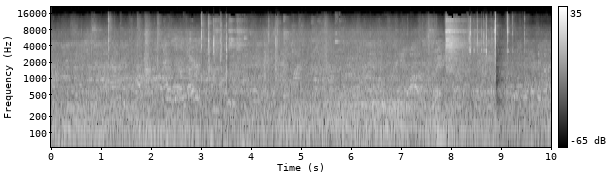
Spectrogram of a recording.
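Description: Indistinct chatter of people in a ride station over a steady low background rumble, with a few sharp clicks.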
